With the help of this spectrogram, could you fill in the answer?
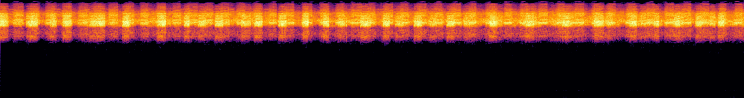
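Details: Greek pine forest cicadas in high summer, their grating, high-pitched buzz throbbing in quick uneven pulses, the wall of sound constant from start to finish.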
